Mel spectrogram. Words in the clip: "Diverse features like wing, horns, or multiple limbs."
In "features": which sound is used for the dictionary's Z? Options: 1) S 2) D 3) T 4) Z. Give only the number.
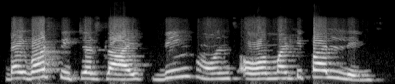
1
